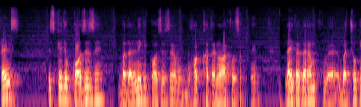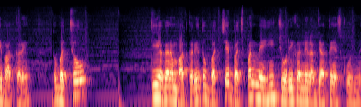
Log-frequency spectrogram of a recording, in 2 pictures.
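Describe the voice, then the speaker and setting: Faint music plays in the background as a man with a medium pitch speaks at a fairly slow pace, with ordinary pitch variation and long, frequent pauses. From Madhya Pradesh, India. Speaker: motivational speaker. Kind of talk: motivational talk to camera. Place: home room. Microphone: lapel.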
